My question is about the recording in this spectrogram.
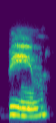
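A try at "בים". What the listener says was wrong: No dots. It's a V.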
